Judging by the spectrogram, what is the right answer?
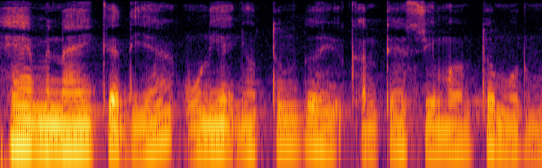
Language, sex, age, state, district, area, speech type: Santali, male, 30-45, West Bengal, Paschim Bardhaman, urban, spontaneous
